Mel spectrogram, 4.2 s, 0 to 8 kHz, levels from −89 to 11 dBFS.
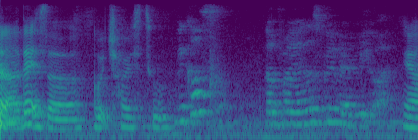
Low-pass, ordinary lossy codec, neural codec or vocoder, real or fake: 7.2 kHz; none; none; real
